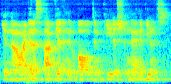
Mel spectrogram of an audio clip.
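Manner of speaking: a hint of a mellow cartoon dad; Cleveland Brown. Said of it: "The first one is Cleveland Brown".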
